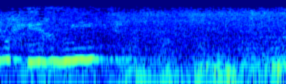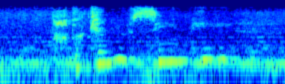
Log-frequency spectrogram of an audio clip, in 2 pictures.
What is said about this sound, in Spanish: Llueve.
